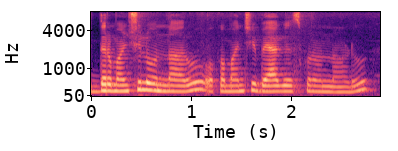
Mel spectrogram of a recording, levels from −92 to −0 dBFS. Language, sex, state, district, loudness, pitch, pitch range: Telugu, female, Telangana, Hyderabad, -16 LUFS, 205 Hz, 200-235 Hz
